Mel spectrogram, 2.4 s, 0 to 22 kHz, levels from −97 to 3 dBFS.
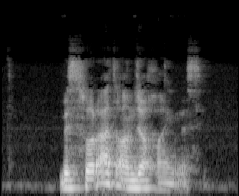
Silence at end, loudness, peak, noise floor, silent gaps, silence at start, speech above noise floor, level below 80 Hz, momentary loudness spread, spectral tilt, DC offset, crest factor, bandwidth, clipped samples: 0.4 s; -17 LUFS; -2 dBFS; -56 dBFS; none; 0.6 s; 40 dB; -58 dBFS; 17 LU; -6.5 dB/octave; under 0.1%; 16 dB; 7.6 kHz; under 0.1%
